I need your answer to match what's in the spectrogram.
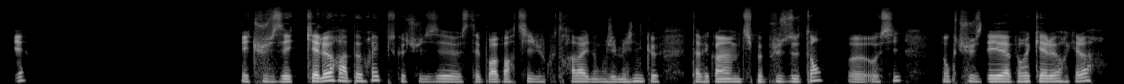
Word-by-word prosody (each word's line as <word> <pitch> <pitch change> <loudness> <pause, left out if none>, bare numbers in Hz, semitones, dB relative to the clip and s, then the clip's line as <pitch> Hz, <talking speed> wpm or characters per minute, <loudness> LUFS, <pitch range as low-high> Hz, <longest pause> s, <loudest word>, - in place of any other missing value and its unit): OK. - - +2 2.1
Et 135 - +4
tu 140 - -4
faisais 130 0 +1
quelle 150 +1 +9
heure 180 0 +7
à 160 - +5
peu 155 +2 -1
près 190 +6 -2
puisque, 135 - -10
tu 130 - -10
disais, 130 +2 -2
heu, - - -6
c'était 120 0 -7
pour 125 - 0
la 120 - +5
partie, 125 +3 -3
du 125 0 -9
coup, - - -25
de - - -19
travail. 130 -1 0
Donc, 120 0 -8
j'imagine 120 +4 -4
que 135 - -2
tu 135 - -10
avais 125 0 0
quand 130 - +4
même 130 0 +1
un - - -3
petit 125 - -3
peu 135 - -3
plus 130 +3 -6
de 130 -1 -1
temps, 170 +7 -1 0.2
heu, 120 -2 -2
aussi. 155 +8 -4 0.4
Donc, 130 - -6
tu 145 - -5
faisais 135 +2 +5
à 130 - +5
peu 130 +2 -5
près 135 0 +1
quelle 135 0 +4
heure 140 0 +1
à - - -8
quelle 140 +4 +1
heure? 170 +1 -4
130 Hz, 250 wpm, -25 LUFS, 125-140 Hz, 2.1 s, quelle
